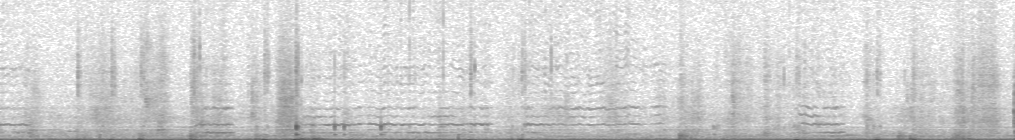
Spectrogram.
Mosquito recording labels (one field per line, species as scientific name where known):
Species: Anopheles funestus s.s.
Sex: female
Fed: unfed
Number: one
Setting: cup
